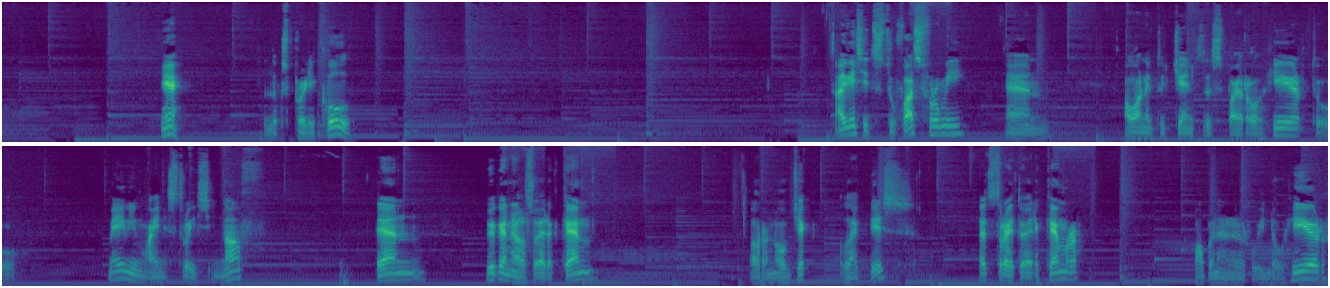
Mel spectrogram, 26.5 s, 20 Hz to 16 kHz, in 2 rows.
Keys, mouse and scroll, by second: 3.8 `, 7.5 `, 13.8-17.9 drag, 19.6 click, 22.5 `, 23.0 shift+a, 24.7 g, 24.7 z, 25.2-26.3 drag.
